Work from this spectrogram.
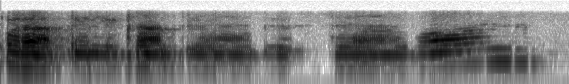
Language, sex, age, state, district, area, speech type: Hindi, female, 60+, Bihar, Madhepura, rural, conversation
